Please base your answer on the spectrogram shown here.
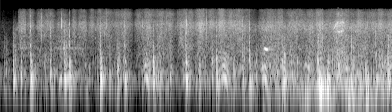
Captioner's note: hammering and sawing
